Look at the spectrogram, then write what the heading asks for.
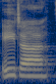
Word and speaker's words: Aida: So it's spelled A-I-D-A. So some people say Ada. I think the pronunciation is Aida, but whatever you want to call it.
